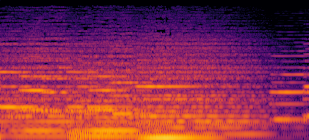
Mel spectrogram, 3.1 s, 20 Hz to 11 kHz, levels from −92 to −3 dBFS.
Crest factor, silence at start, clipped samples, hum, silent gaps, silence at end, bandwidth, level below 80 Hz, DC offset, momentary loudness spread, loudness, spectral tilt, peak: 14 dB; 0 s; under 0.1%; none; none; 0 s; 7.8 kHz; -28 dBFS; under 0.1%; 11 LU; -24 LUFS; -7.5 dB/octave; -10 dBFS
